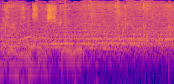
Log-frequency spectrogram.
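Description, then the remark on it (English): A large crowd cheers and shouts excitedly at a Falcon Heavy rocket launch, a dense, loud roar of many voices that holds steady throughout, with some individual voices rising above the din. “Listen to the crowd, and it just gets better. They go nuts.”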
